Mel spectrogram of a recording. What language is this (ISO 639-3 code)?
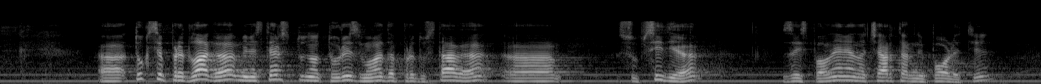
bul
